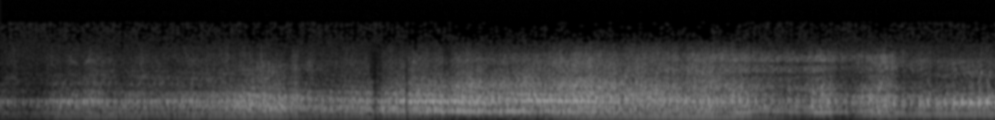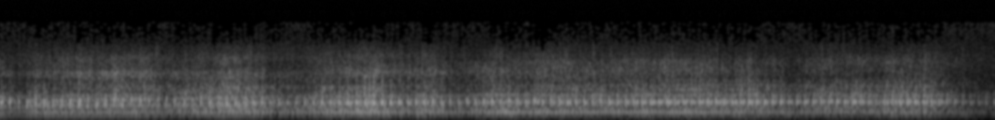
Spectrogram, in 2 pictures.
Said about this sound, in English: Here comes the plane. We'd better stand where we can get a full view of everybody getting off.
